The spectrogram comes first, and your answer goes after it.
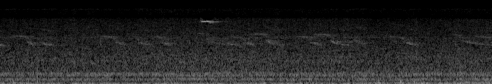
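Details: Buzzing of honey bees around a plain nest with many colonies, an even low drone that never breaks, with faint high twittering and one brief tick midway.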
